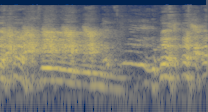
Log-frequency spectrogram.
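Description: Men laughing: a loud burst of laughter whose pitch falls away, tailing off after about a second and a half.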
